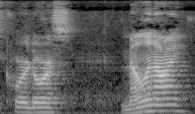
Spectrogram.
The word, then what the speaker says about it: Corydoras melloni: So they're doing their thing, and then coming here, you can see that's a, I believe it's Corydoras melloni.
